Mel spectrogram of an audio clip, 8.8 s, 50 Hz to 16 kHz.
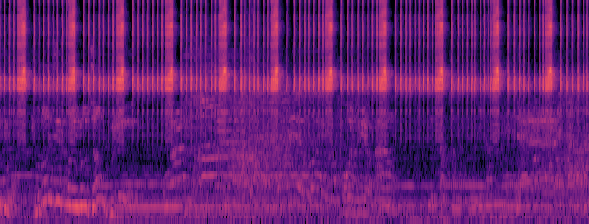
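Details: Sizzling, high-pitched cicada song from a large brown cicada, recorded 1 September 2020: a steady train of rapid buzzy pulses with stronger surges roughly once a second, and soft low-pitched voices or other sounds in the background.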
